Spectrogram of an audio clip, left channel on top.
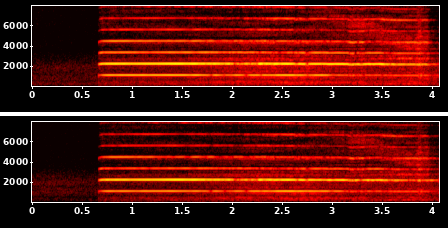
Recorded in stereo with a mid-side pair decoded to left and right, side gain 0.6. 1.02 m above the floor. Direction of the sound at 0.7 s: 20° left.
